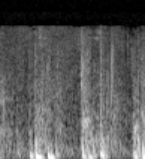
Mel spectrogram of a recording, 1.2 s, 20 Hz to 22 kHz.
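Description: Horse hooves clip-clop in a PS4 video game, a steady walking rhythm of soft thuds in paired beats, fairly close and moderately quiet.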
